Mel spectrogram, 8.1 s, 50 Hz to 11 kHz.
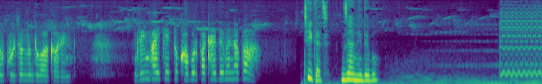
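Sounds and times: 
speech: 0.0 - 1.4, 2.0 - 4.0, 4.6 - 5.8
telephone ringing with a bell-like tone: 7.5 - 8.1.

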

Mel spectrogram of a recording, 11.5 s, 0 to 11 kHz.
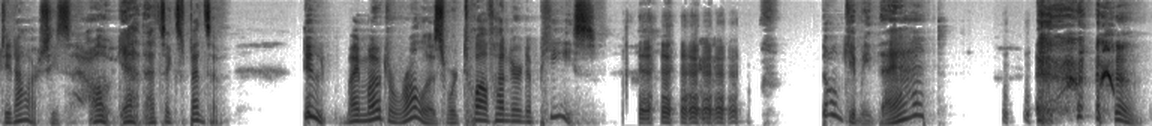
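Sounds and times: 
speech: 0.0 - 2.3, 3.0 - 9.4, 10.0 - 11.5
laughter: 6.3 - 7.5, 10.0 - 10.4
person coughing with throaty hacks: 10.1 - 11.5.

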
